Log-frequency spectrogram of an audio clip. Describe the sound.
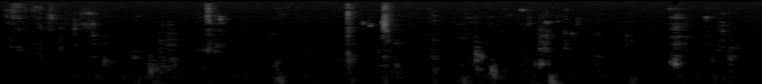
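Crunchy chewing of thickly breaded chicken nuggets, with many uneven bites and moist squishes in an irregular rhythm. The chewing is faint and close, and no one talks.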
